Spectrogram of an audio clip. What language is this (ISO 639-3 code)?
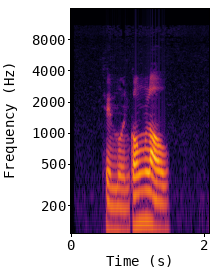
yue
